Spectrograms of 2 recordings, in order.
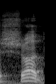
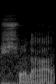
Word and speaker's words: Shraddha: Therefore, he was respected as such by Advaita Acharya when Advaita Acharya performed the Shrad ceremony, or Shraddha ceremony, depending whether you pronounce it in Hindi or Sanskrit.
